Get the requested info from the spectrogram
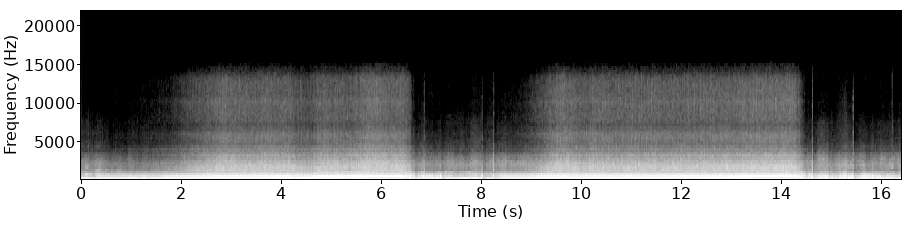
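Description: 2011 Subaru WRX's turbocharged flat-four engine accelerating hard, its revs rising steadily. About six and a half seconds in the pitch drops suddenly for an upshift, then climbs again through the next gear. About two seconds before the end the revs fall away as the throttle is lifted.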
